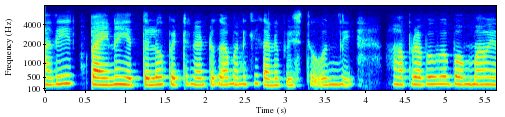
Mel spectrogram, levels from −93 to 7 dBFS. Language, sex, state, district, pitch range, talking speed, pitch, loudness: Telugu, female, Andhra Pradesh, Krishna, 240-260 Hz, 115 wpm, 250 Hz, -20 LUFS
